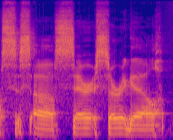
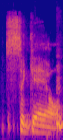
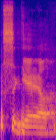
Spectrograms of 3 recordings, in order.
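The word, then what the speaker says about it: Sgaeyl: Oh, Surigal. Fuck me, dude. I literally told you how to say it. Sigale. Sigale. Yeah.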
